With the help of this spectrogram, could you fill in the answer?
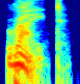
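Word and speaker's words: write: Right, the W is silent.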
